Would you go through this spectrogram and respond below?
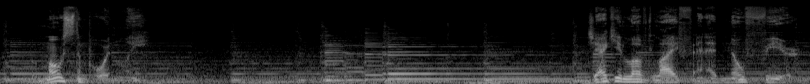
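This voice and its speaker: An actor playing a grieving, loyal young street mercenary in a video game, speaking in measured, plain, slangy phrases. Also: male voice, deep voice, expressive, vocal fry, heavily acted. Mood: solemn, fond. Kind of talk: cinematic video game acting. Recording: music behind the voice. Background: plucked guitar music.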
